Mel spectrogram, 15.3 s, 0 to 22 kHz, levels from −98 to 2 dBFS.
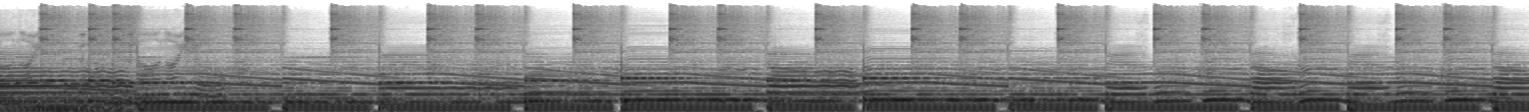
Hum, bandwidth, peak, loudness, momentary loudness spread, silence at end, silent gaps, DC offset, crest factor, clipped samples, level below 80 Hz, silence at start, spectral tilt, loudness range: none; 19.5 kHz; 0 dBFS; -14 LUFS; 3 LU; 0 s; none; 0.5%; 12 dB; under 0.1%; -22 dBFS; 0 s; -6.5 dB/octave; 2 LU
